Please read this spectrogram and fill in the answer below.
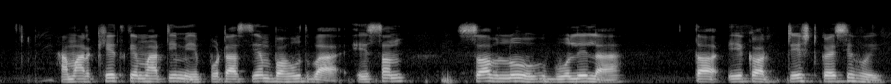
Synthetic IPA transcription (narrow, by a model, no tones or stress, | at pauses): həmaɾkʰet̪kemaʈimepoʈasijəmbəɦut̪ba̰esən | səbloɡbolela | t̪ɔekəɾʈesʈkəjseɦoj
